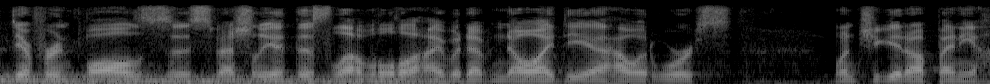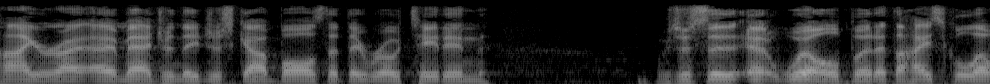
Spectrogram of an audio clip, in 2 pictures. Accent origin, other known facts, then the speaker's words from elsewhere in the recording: Indiana, United States; And this is a very similar offense to one that we faced back in my hometown in Northwest Indiana.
